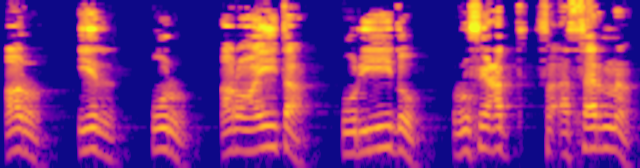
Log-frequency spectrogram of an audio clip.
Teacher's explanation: را اس وقت ادا ہوتا ہے جب زبان کا سرا اور زبان کے اوپر کا کچھ حصہ سامنے اوپر کے 4 دانتوں کے مسوڑوں سے لگتا ہے۔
